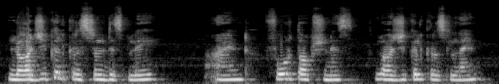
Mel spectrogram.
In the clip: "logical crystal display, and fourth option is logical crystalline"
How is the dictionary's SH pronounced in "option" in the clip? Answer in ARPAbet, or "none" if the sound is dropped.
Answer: SH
